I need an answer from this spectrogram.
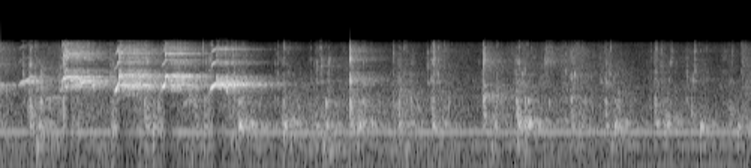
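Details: Golden Retriever puppies, Terrell, Texas: a burst of loud overlapping high whines in the first seconds, then fainter intermittent yips and whimpers over a steady low hum.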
